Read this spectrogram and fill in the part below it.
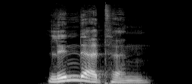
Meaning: inflection of lindern: 1. first/third-person plural preterite 2. first/third-person plural subjunctive II
- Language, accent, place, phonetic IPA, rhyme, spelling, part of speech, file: German, Germany, Berlin, [ˈlɪndɐtn̩], -ɪndɐtn̩, linderten, verb, De-linderten.ogg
